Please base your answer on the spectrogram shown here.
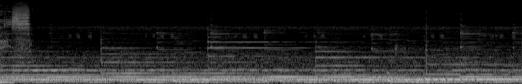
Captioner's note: crickets chirping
